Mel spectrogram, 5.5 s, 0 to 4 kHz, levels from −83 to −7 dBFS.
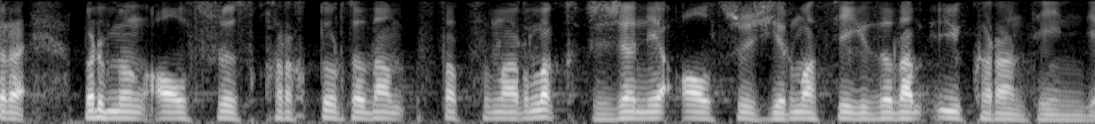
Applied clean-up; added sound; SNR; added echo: none; none; none; none.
